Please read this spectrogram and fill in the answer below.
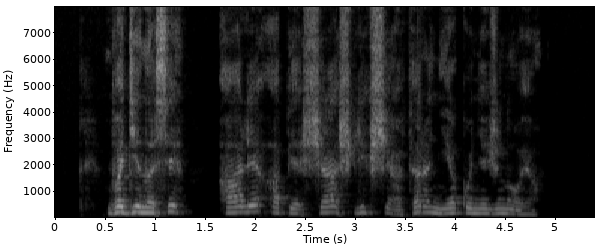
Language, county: Lithuanian, Vilnius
